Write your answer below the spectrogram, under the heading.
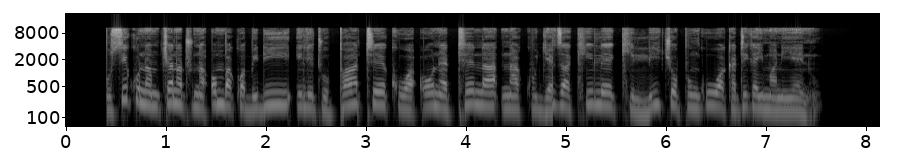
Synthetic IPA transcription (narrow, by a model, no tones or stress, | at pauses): usikunam̩t͡ʃanatunaʔɔmbakwaɓiɗiːʔilitupatʰɛkuwaʔɔnatʰɛnanakuʄazakʰilɛkʰilit͡ʃɔpuŋɡuakatikaimanijɛnṵ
